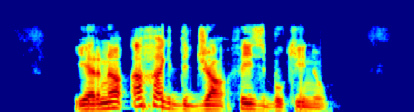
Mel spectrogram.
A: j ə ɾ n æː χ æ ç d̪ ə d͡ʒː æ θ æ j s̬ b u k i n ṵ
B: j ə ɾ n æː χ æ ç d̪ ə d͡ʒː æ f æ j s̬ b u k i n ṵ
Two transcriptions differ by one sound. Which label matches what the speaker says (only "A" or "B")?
B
